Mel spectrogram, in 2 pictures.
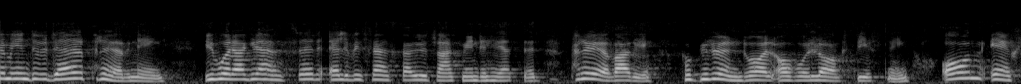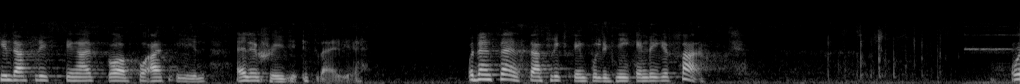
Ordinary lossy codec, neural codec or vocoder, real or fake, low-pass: none; codec, 16 kHz, 4 kbps, X-Codec, HuBERT features, trained on general audio; fake; none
